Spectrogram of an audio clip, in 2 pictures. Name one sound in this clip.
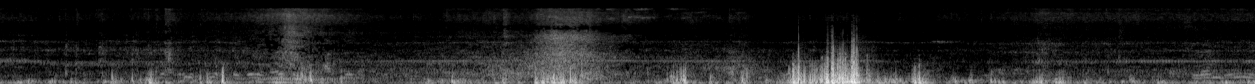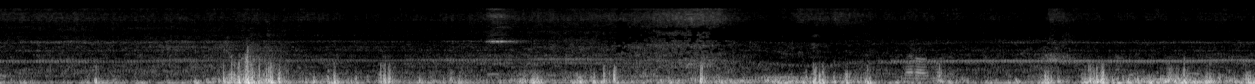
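Bicycle tyres roll over rough asphalt.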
